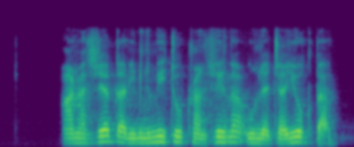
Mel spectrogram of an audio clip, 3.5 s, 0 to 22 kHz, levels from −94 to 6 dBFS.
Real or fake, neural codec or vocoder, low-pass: fake; autoencoder, 22.05 kHz, a latent of 192 numbers a frame, VITS, trained on one speaker; 9.9 kHz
